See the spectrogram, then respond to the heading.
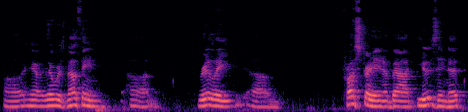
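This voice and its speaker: A man in his seventies giving casual interview answers in a halting, measured way with frequent pauses. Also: fairly high pitch, darkish tone. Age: 70s. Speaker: guest reviewer of audio gear. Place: home living room with hi-fi gear. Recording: echoey room.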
